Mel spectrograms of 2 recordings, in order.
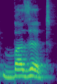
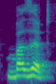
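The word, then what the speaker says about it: budget: Next क्या है, ऑन a very tiny बजट, इसको पढ़ेंगे बजट, डी साइलेंट है, बजट।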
